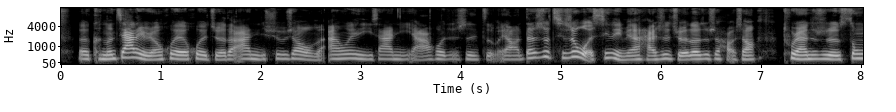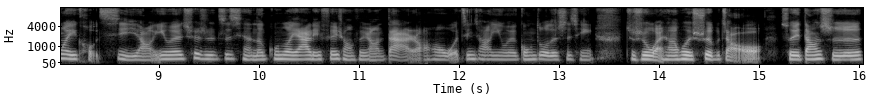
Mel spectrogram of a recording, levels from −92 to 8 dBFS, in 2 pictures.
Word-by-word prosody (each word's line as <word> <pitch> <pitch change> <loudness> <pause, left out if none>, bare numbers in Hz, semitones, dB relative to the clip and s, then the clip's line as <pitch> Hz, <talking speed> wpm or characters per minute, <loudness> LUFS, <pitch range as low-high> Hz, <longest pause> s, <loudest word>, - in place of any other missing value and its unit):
呃， 210 0 -1
可 205 - -8
能 205 +1 +2
家 275 +3 +9
里 265 - +3
人 185 -2 0
会 200 -1 +3
会 200 0 -2
觉 180 0 -4
得： 200 - -2
“啊， 215 - -1
你 200 -2 -5
需 215 +3 -11
不 215 - -6
需 220 - -7
要 215 -2 0
我 185 - -4
们 - - -11
安 215 0 -1
慰 225 -1 -3
一 195 -1 -8
下 205 +1 -3
你 195 -1 -10
呀？” 200 -4 -6
或 200 0 -5
者 195 +1 -17
是 195 0 -9
怎 180 -1 -12
么 205 - -17
样。 185 -1 -6
但 250 +3 0
是 315 +4 -2
其 260 - -6
实 290 - +1
我 310 - +5
心 260 0 -4
里 220 -6 0
面 180 +2 -1
还 185 -2 -1
是 215 +4 -4
觉 180 -4 0
得， 200 +1 +4
就 215 - -5
是 215 - -5
好 200 - -7
像 190 -1 -2 0.3
突 240 - +2
然 200 -1 +5
就 205 - -1
是 205 -2 +2
松 235 +4 0
了 225 -2 +3
一 200 - +4
口 200 - -8
气 210 - -5
一 - - -5
样， 165 +1 -5
因 200 0 0
为 205 +1 +4
确 235 +4 -2
实 205 -2 -2
之 200 +2 -7
前 200 -4 -5
的 185 +1 -2
工 205 +2 -1
作 200 -1 +3
压 195 0 +5
力 190 -1 0
非 210 +1 -1
常 195 -4 -5
非 185 -1 -6
常 165 -1 -6
大。 185 -1 +1
然 - - -5
后 185 -1 -5
我 - - -3
经 205 0 -4
常 190 -2 -8
因 185 -1 -7
为 180 0 -5
工 185 +1 -4
作 195 -1 0
的 180 0 0
事 195 +2 -8
情， 180 -2 -11 0.3
就 195 - -3
是 195 +1 +4
晚 180 -3 +5
上 185 0 +2
会 195 0 +7
睡 205 +3 +4
不 190 - 0
着。 325 - +1 0.2
所 195 - +4
以 - - +6
当 195 +2 +4
时 185 -2 +3
200 Hz, 365 characters per minute, -26 LUFS, 185-210 Hz, 0.3 s, 家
